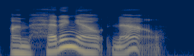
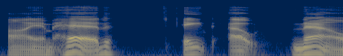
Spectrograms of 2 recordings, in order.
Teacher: heading links smoothly into out.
